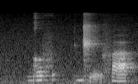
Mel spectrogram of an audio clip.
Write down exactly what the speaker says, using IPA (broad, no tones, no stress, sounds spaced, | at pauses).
ɡ ʊ f | d͡ʒ ḛ f a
